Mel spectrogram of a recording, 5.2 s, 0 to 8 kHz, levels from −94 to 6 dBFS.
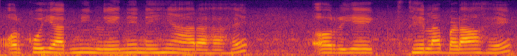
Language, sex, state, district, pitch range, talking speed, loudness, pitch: Hindi, female, Haryana, Rohtak, 195-210 Hz, 160 wpm, -16 LUFS, 200 Hz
